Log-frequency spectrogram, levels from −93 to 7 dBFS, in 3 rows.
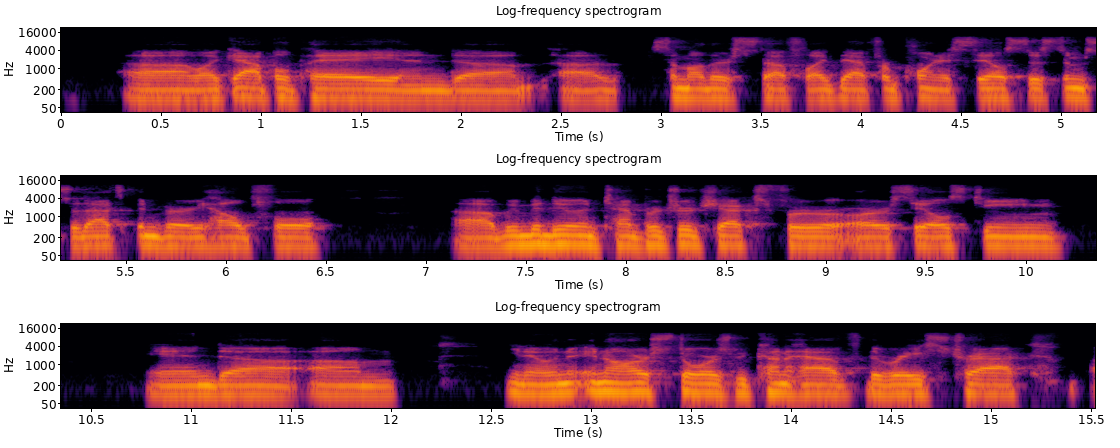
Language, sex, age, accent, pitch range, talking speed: English, male, 30-49, American, 105-120 Hz, 180 wpm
